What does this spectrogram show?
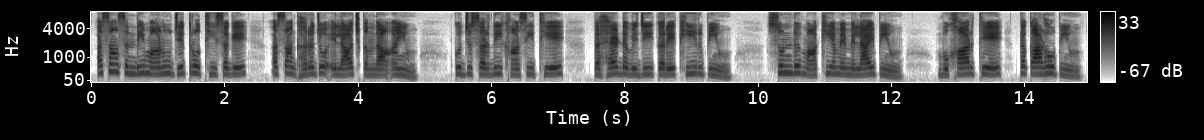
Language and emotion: Sindhi, neutral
